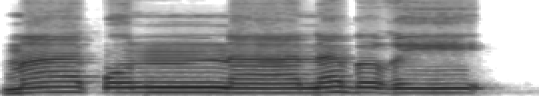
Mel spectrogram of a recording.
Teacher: غین کی زیر کو ذرا سا کھینچ کر وقف کر دیتے ہیں، جو کہ درست نہیں ہے۔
